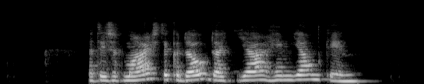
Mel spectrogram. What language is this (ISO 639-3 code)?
fry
